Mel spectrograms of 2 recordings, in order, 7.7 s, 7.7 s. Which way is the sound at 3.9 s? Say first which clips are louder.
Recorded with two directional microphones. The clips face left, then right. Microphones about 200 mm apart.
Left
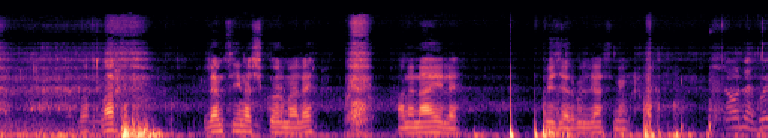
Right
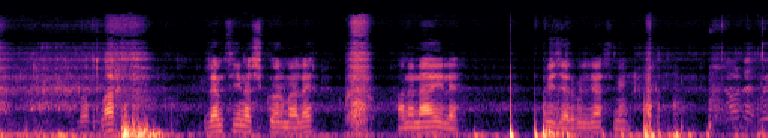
Left 1 dB; 5° right (ahead or behind).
